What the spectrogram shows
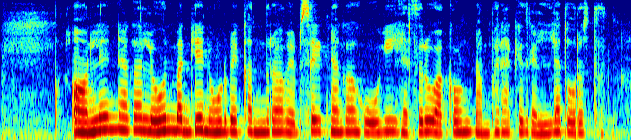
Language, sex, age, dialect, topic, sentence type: Kannada, female, 46-50, Northeastern, banking, statement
